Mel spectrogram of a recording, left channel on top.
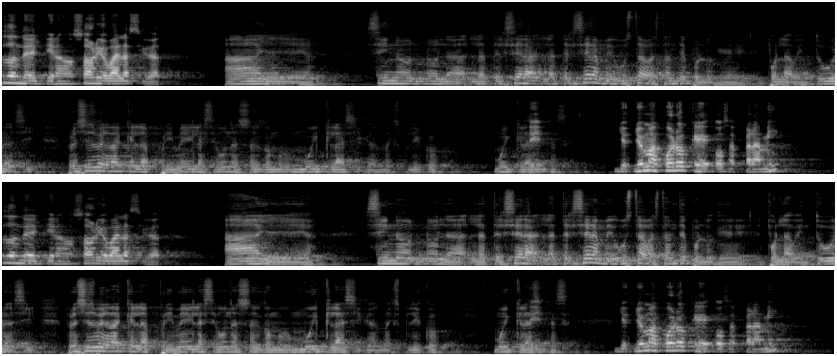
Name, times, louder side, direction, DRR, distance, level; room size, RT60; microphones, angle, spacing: voice 1, 0.0-1.6 13.6-13.8 14.5-16.1, left 3 dB, 50° left, 14 dB, 0.7 m, -21 dB
voice 2, 2.2-3.1 3.6-12.7 13.2-14.0, right 2 dB, 35° right, 10 dB, 1.4 m, -28 dB
24.5 x 20.0 x 7.0 m, 0.98 s
head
